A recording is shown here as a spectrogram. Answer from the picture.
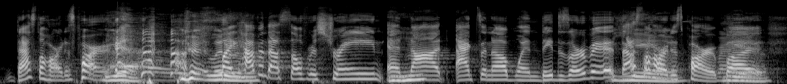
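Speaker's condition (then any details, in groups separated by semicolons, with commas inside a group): No condition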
